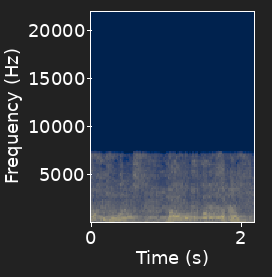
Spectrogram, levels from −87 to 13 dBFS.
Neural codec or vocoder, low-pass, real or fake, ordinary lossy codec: codec, 44.1 kHz, 3.4 kbps, Pupu-Codec; 7.2 kHz; fake; none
